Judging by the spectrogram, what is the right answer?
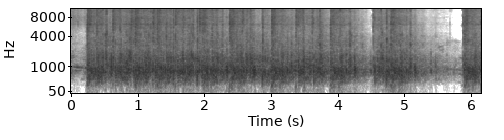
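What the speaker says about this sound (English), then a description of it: "Shots fired! Shots fired!" Rapid gunfire rings out during a police shootout at a police station, a dense loud burst of shots lasting several seconds with brief gaps, mixed with shouting.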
